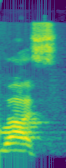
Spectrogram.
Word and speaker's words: vase: Okay, basically its right pronunciation is vase, but vase बोलेंगे बार बार confusion होगा.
